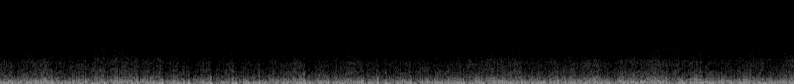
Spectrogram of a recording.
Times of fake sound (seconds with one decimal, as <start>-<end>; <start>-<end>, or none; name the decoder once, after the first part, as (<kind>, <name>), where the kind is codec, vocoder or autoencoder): 0.6-2.9 (vocoder, WaveNeXt); 3.5-5.1; 6.7-7.9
